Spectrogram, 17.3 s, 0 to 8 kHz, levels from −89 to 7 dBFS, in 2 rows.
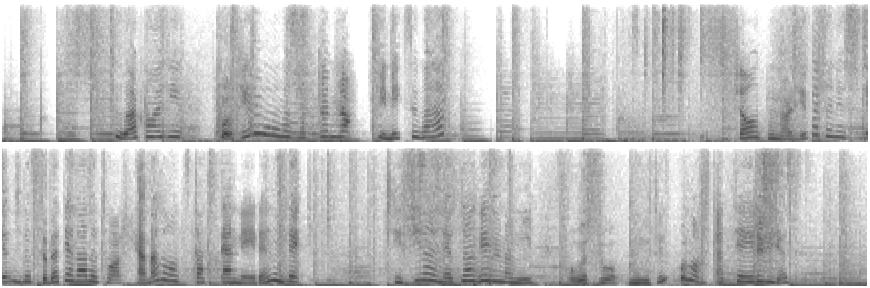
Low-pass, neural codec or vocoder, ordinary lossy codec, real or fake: none; codec, 16 kHz, 0.5 kbps, X-Codec, HuBERT features, trained on balanced general audio; none; fake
